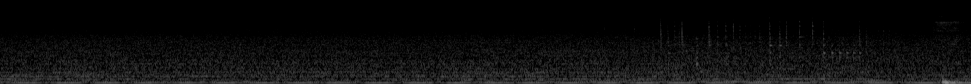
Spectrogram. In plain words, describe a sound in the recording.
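A roulette ball rolls and clatters around a spinning wheel.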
